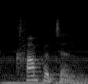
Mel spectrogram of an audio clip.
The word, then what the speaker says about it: competent: 보통 COM은 강세가 앞에가 있을 때 칸으로 발음을 많이 합니다. 그래서 competent 요거는 어디에 적임이다.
